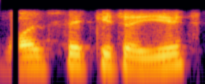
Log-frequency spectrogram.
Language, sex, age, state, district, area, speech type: Hindi, male, 18-30, Madhya Pradesh, Jabalpur, urban, conversation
